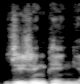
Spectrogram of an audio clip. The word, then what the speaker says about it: Xi Jinping: Xi Jinping? – Xi Jinping, yes.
